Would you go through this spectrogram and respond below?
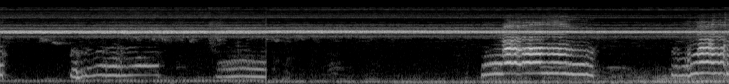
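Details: Male cat calling to draw females: scattered meows separated by quiet gaps, a short low one, then a louder upward-bending yowl and a final rising cry. A constant high-pitched whine and low hum fill the background.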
